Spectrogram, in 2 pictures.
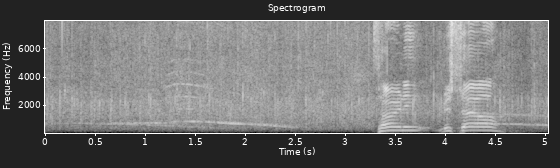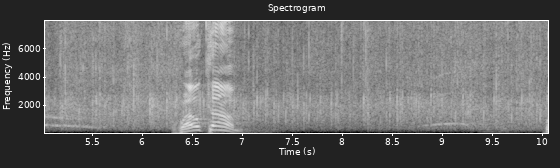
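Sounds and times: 
audience applause for guest pastors at a church service: 0.0s - 10.0s
whistle-like cheer: 0.3s - 2.6s, 4.1s - 5.7s
speech: 3.3s - 4.7s, 6.3s - 7.1s.

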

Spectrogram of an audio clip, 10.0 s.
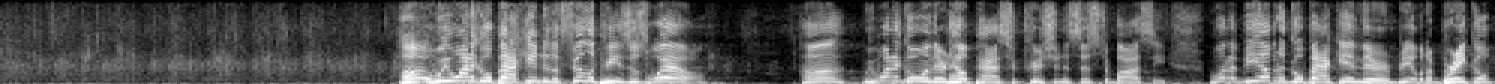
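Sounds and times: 
audience applause: 0.0s - 3.1s
speech: 2.7s - 9.9s.

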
